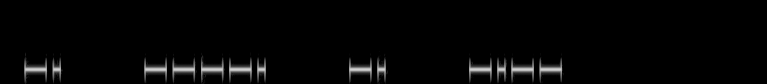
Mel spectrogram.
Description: Morse code, heard as a keyed tone, about 17 wpm, spaced as for 8 wpm, 700 Hz. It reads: N9NY
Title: USA Call Signs - 4 Characters - 4x Character Spacing - 17wpm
